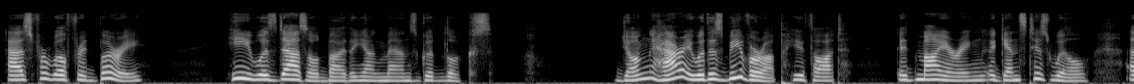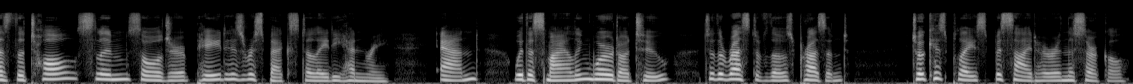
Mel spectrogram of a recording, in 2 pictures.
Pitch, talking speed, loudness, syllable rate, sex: 200 Hz, 150 wpm, -18 LUFS, 4.1 syllables/s, female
